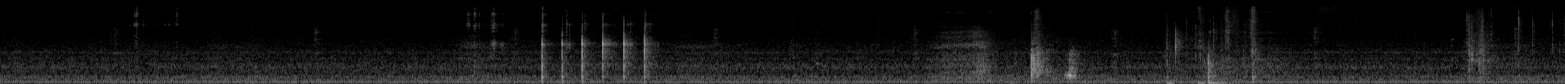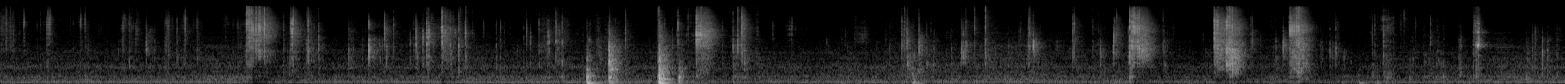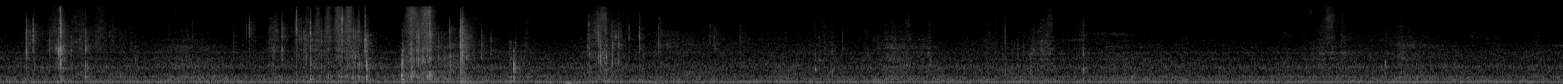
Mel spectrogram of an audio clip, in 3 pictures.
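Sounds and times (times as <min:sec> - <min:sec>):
steady low hum: 0:00.0 - 0:46.9
plastic packaging crinkling: 0:14.5 - 0:32.8, 0:33.6 - 0:38.8.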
